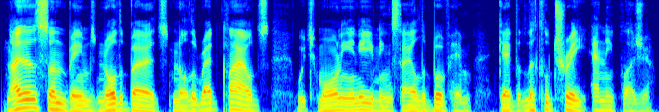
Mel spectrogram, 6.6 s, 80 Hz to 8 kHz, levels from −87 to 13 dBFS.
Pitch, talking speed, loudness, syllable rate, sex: 110 Hz, 210 wpm, -19 LUFS, 5.9 syllables/s, male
